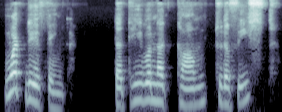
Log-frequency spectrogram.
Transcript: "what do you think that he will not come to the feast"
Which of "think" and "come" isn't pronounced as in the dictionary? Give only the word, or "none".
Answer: none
